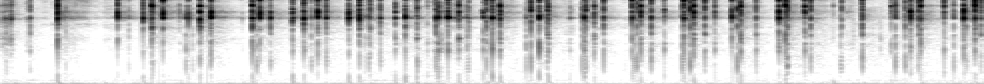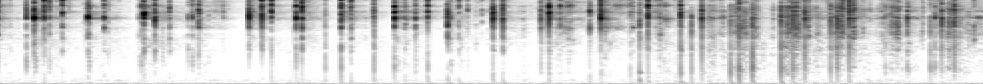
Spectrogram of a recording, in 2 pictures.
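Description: A Korean wooden spoon is tapped and scratched in a dense, continuous run of quick, dry clicks and scrapes. The sound is bright and crinkly with no ringing tail, over a faint low hum.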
